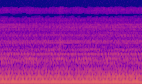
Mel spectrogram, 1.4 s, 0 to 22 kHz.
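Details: Vintage Delco 1/3-hp electric motor after restoration, with contacts cleaned and centrifugal and thermal switches checked: smooth, steady hum with an even tone and no knocks or scraping; motor runs clean and healthy.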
